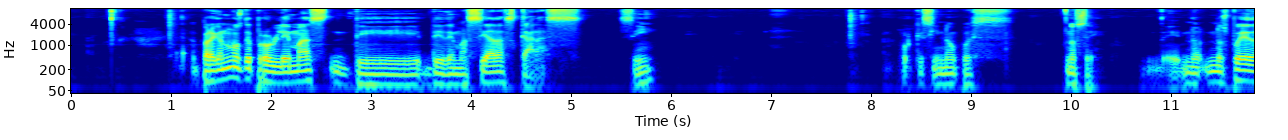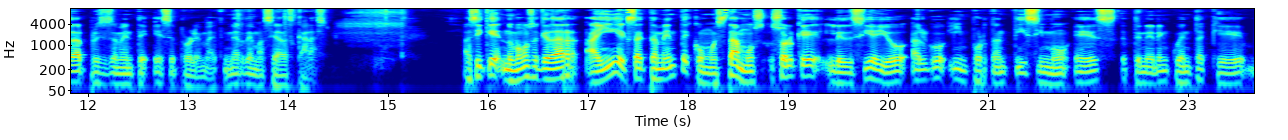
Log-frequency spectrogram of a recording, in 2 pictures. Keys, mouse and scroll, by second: 1.8-2.1 scroll up 1, 2.2 Tab, 2.5 middle click, 2.8 click, 3.9 right click, 4.7-5.9 drag, 6.8 right click, 8.5 middle click, 9.0 Tab, 9.4 middle click, 10.1 click, 11.5-14.3 middle drag, 14.5 scroll up 1, 14.7 Tab, 15.5 scroll down 1, 15.8-17.6 middle drag, 19.3 scroll down 1, 19.8 scroll up 2, 20.2 scroll down 2, 20.6-22.1 middle drag, 22.2 middle click, 23.5-23.6 drag.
